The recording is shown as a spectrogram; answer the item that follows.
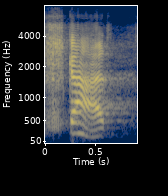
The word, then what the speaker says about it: Skjodt: All right, and number five is John Calipari, a scared for Kentucky to play again at Simon Scott. I think that's pronounced Scott, S-K-J-O-D-T.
